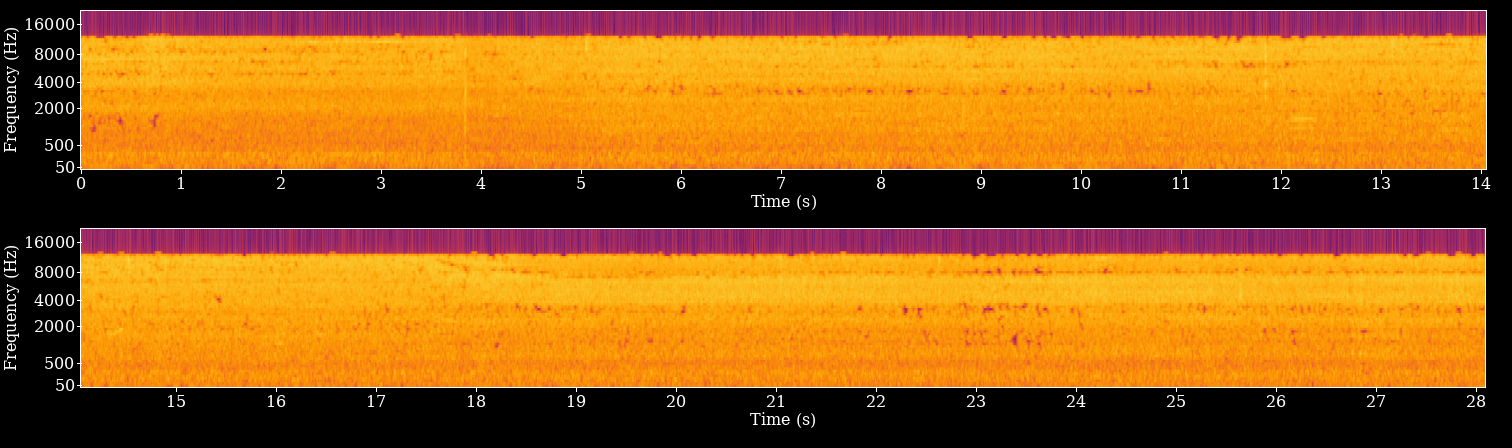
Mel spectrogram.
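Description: Torrential rain pouring down in a steady, even hiss that does not let up.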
